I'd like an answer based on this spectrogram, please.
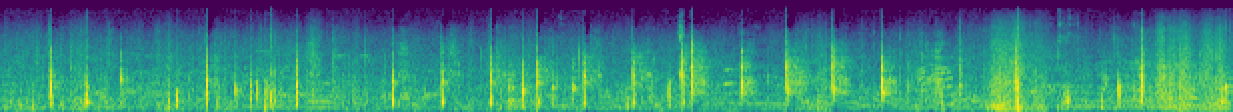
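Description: A run of sharp, irregular knocks, about two or three a second, thickening into a busier cluster near the end.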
